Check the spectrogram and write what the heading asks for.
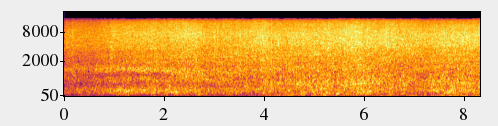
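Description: Water rushing through a stone-walled diversion canal, a steady loud rush that grows louder over the first couple of seconds and then holds.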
